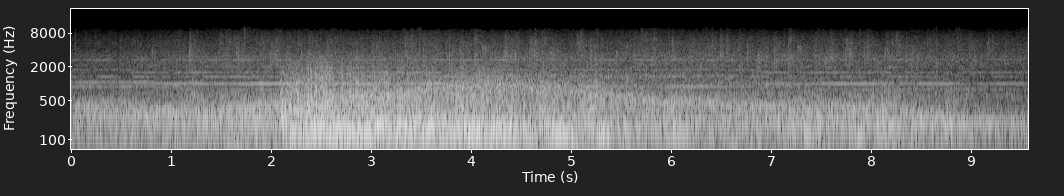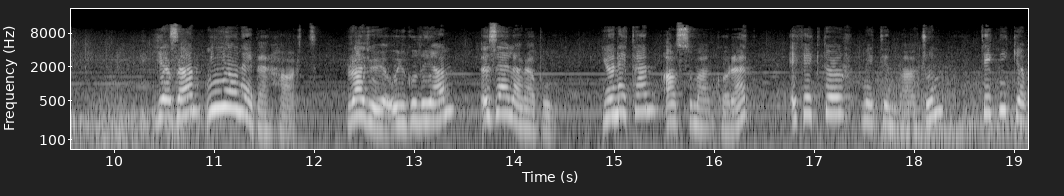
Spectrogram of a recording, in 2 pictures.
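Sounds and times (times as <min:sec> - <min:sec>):
steady heavy rain hissing: 0:00.0 - 0:19.1
deep rumbling roll of thunder: 0:00.4 - 0:11.6, 0:16.0 - 0:19.1
speech: 0:10.5 - 0:19.1.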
